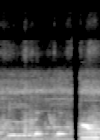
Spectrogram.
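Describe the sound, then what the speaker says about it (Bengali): Outdoors beside a muddy, disused playing field, a bird gives a few brief faint whistled calls over quiet ambient noise, with a short cut of silence before a final call. "আর ওইদিকে ডাক পাখি ডাকছে"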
